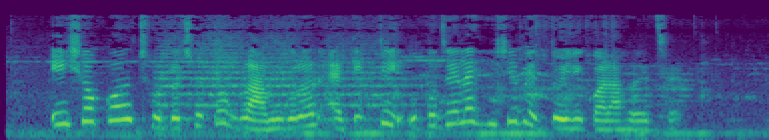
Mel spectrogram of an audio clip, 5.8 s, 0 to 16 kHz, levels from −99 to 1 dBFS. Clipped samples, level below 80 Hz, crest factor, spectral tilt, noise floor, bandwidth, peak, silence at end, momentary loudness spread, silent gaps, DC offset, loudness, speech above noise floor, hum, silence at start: under 0.1%; -58 dBFS; 20 dB; -4 dB/octave; -50 dBFS; 11.5 kHz; -6 dBFS; 0.45 s; 9 LU; none; under 0.1%; -24 LUFS; 26 dB; none; 0.35 s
